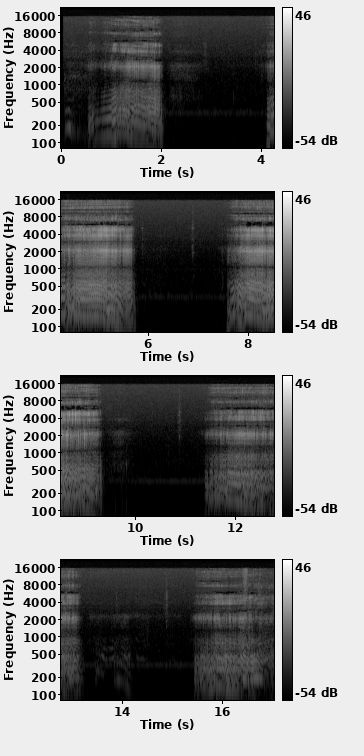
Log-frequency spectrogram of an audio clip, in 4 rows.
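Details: Five loud, harsh, vibrating snores on the in-breath, about 18 a minute, with quiet pauses between, during sleep; heavy snoring.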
